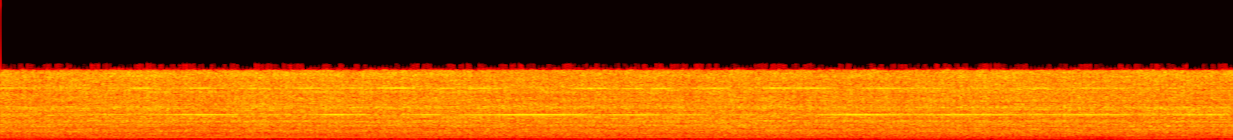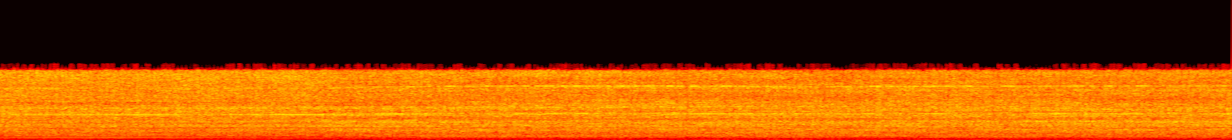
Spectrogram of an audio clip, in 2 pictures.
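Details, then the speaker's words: Hoover Professional Power Dash carpet cleaner out of water: a steady high airy roar with thin hiss and no gurgle, the pump running dry and sucking air. "Apparently that's the sound it makes when it's out of water because it's just sucking air."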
